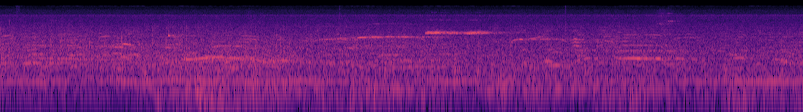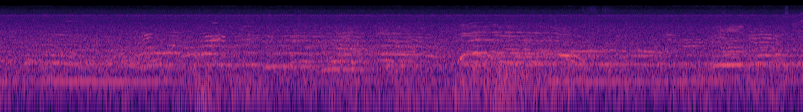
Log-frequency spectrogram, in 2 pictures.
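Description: Young men shout to each other far off across an open field outdoors.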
